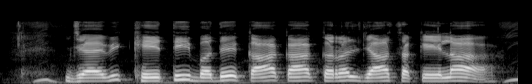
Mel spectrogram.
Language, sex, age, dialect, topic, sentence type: Bhojpuri, male, 31-35, Western, agriculture, question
